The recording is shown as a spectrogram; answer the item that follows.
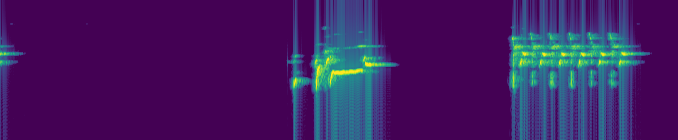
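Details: European goldfinch competition singing: after a tiny opening note and a pause comes a buzzy, sliding phrase, then a quick series of sharp, repeated metallic chirps lasting over a second. No other sounds.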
